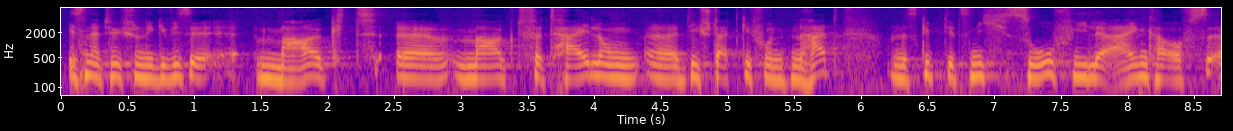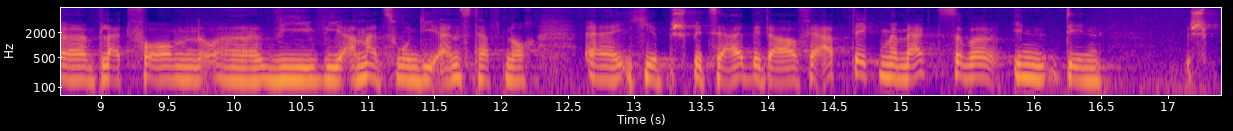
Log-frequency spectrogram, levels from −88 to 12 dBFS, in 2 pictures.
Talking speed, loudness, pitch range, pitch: 130 wpm, -19 LUFS, 155-175 Hz, 165 Hz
